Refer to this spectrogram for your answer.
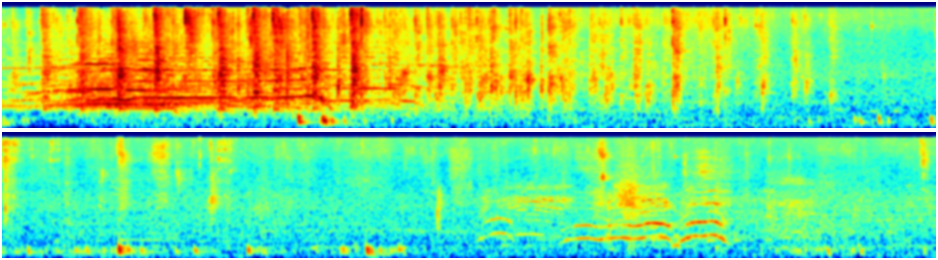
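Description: At a demonstration, a crowd bursts into loud applause and cheering as a speaker is invited onto the stage, with high whoops and shouts at first, then the clapping carries on more thinly and fades while a few voices call out near the end.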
